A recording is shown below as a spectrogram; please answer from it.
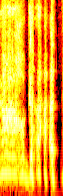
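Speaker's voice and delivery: high strained groan of pain; pained oh God. Retold or imitated. Waking with a cramp, high pained oh God. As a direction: squeak it out like a sudden cramp. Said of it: "I'm like".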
